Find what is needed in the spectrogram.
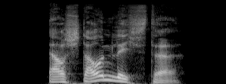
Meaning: inflection of erstaunlich: 1. strong/mixed nominative/accusative feminine singular superlative degree 2. strong nominative/accusative plural superlative degree
- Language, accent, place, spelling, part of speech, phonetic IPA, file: German, Germany, Berlin, erstaunlichste, adjective, [ɛɐ̯ˈʃtaʊ̯nlɪçstə], De-erstaunlichste.ogg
